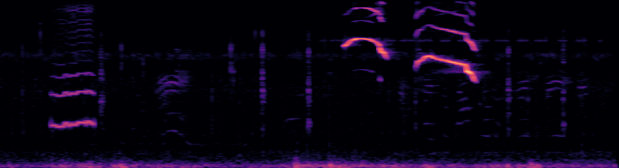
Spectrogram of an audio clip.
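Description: Short high-pitched calls from baby macaques: a brief wavering coo about half a second in, then two louder, shrill calls around the middle that arch up and fall in pitch, the second the loudest.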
